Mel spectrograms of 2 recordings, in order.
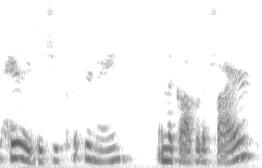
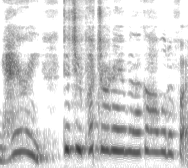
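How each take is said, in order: First: It is said calmly and inquisitively. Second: It is said angrily and aggressively.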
